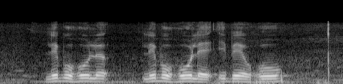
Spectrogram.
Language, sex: Southern Sotho, male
